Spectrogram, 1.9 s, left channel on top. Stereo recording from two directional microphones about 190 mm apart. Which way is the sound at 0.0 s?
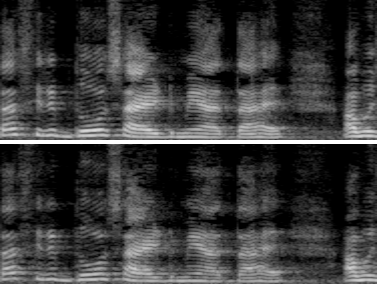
15° left (ahead or behind).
